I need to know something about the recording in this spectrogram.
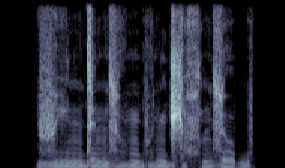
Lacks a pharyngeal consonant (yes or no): no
